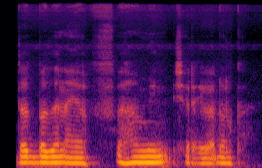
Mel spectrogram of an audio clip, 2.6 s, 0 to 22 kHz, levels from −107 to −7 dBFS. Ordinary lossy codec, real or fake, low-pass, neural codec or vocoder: none; real; 19.8 kHz; none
